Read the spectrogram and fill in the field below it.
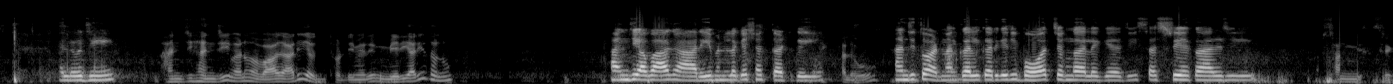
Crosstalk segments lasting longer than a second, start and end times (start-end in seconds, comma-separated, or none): none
